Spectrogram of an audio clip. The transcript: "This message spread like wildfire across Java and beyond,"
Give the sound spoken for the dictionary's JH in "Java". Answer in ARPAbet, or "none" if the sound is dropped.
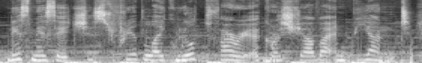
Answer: SH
